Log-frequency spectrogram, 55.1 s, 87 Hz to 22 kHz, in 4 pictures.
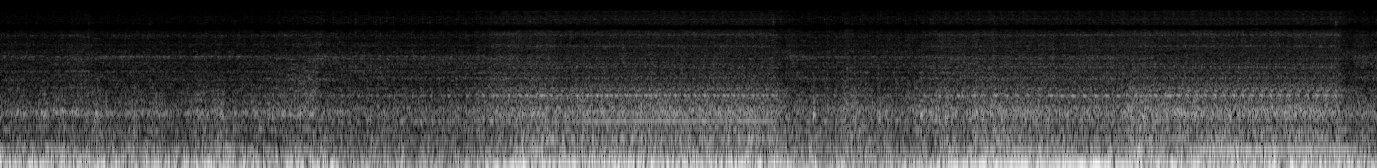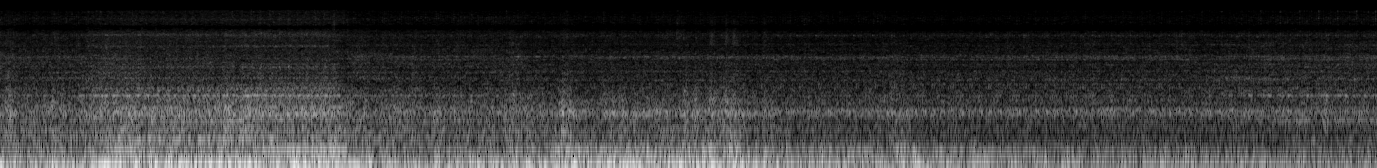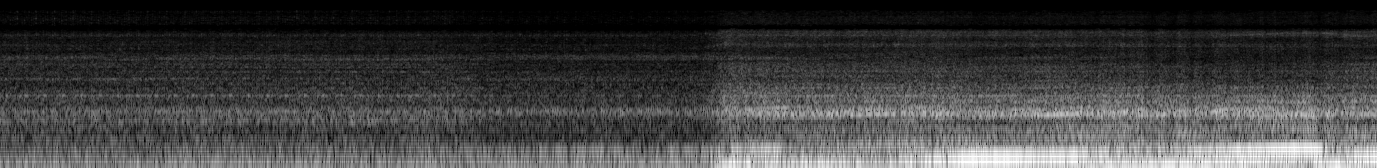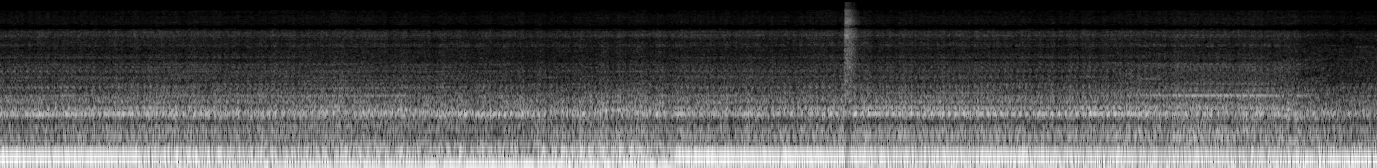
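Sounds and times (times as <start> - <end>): diesel engine running: 0.0 - 55.0
sharp click: 49.8 - 50.2.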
